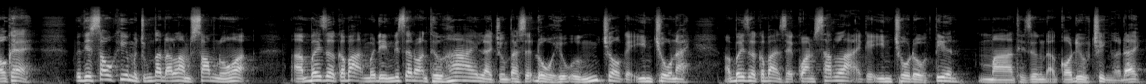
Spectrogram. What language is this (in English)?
Vietnamese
